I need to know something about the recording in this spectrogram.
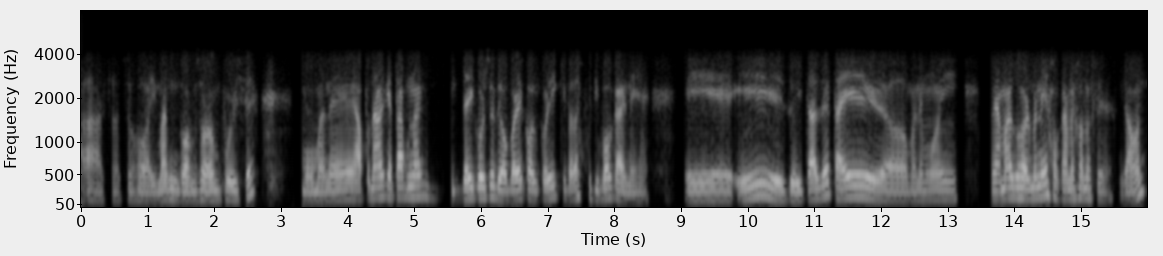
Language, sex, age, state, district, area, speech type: Assamese, male, 18-30, Assam, Kamrup Metropolitan, urban, conversation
